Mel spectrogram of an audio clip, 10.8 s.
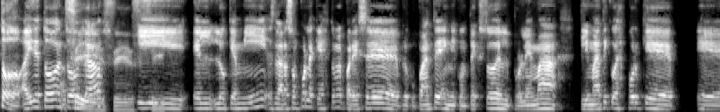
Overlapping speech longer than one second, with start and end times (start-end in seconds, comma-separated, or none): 0.8-2.5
